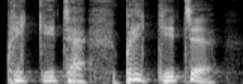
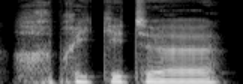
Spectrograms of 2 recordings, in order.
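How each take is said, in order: First: High, sing-song mimicry of him; pitched-up parody of husband; mocking her husband. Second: Weary husband. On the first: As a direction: ape his weary tone mockingly. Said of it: "äffte seine Frau ihn nach". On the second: A narrator's reading. Carsten weary sigh.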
